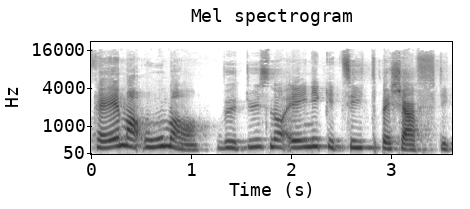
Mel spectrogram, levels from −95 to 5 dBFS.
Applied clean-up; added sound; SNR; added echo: neural mask model Resemble Enhance denoiser.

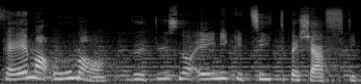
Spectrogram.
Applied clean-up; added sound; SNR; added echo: none; Bowed string instrument; 16 dB; none.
